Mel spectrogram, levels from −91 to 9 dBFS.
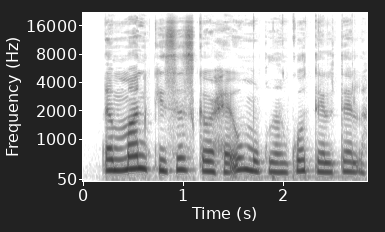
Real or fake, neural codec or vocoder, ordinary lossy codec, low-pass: real; none; none; none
